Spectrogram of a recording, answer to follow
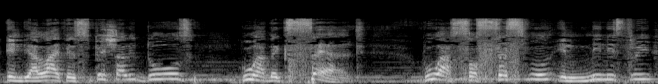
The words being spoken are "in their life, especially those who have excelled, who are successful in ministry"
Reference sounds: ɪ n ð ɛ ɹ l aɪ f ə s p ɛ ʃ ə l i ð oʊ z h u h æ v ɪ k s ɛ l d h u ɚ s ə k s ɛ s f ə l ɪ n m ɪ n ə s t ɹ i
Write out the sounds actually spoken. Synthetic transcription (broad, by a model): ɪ n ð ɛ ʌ l aɪ f ə s p ɛ ʃ ə l i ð oʊ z h u h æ v ɪ k s ɛ l d h u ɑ s ə k s ɛ s f ə l ɪ n m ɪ n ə s t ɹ i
